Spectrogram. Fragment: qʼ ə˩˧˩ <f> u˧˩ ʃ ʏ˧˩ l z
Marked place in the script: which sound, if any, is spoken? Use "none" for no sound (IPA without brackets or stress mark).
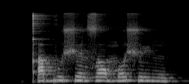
b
